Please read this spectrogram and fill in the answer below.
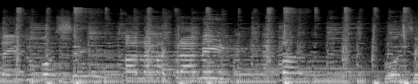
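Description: Live forró band music: an accordion carries an instrumental passage over a steady drum beat.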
